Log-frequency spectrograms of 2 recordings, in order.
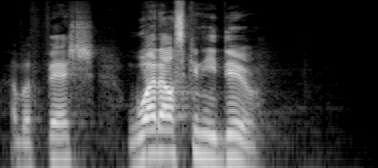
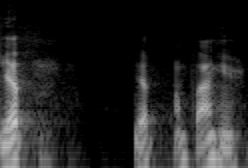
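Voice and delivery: feigned nonchalance; 3 semitones lower, 12 dB quieter than usual. Retold or imitated. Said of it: "like, he's in control".

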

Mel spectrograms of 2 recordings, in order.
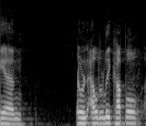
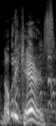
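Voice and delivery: louder, higher protest; mock protest; 4 semitones higher, 7 dB louder than usual. Pastor tells the old man nobody cares, protesting. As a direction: brush it off with a lively laugh in the voice. Retelling chat with elderly man.

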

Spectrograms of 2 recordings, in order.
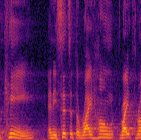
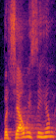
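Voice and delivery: higher, louder eager asking; eager question; 6 semitones higher, 5 dB louder than usual. A narrator's reading. Susan asking whether they will see Aslan, eager question.

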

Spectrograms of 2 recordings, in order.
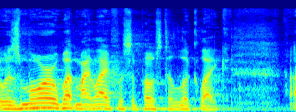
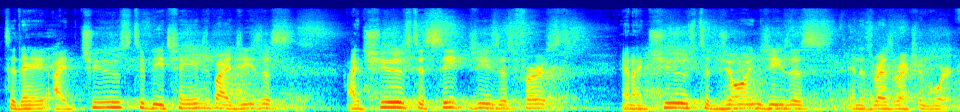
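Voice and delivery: slow, measured group affirmation; recited creed; slower than usual. Real, not acted. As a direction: recite it together, steady and solemn. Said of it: "if you guys will follow with me".

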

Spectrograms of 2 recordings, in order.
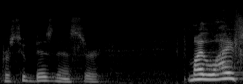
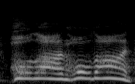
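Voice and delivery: higher, louder cry of hold on; desperate shout; 11 semitones higher, 9 dB louder, slower than usual. Retold or imitated. Indiana shouting to the slipping woman, desperate shout. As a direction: yell it while hanging on to her hand. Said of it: "he's kinda like".

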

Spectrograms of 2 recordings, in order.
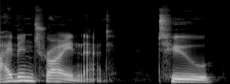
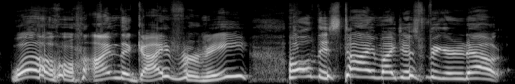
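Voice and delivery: excited realization; 12 semitones higher than usual. Real, not acted. Podcaster realizing he's the guy for him, high excited squeal. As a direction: squeal at the sudden revelation. Sudden self-discovery, laughing.

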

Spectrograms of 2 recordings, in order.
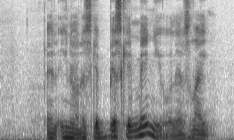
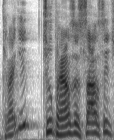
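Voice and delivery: higher, breezy entitled customer; a line-cutting lady, voiced higher and carefree; mock entitled lady; 10 semitones higher than usual. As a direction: airily cut the line. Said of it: "she's like".

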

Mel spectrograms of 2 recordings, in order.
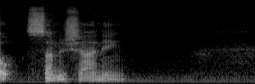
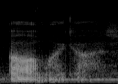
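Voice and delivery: slow breathy whisper; 5 semitones lower, 11 dB quieter, slower than usual. Real, not acted. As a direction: whisper it in disbelief. Exasperated aside.

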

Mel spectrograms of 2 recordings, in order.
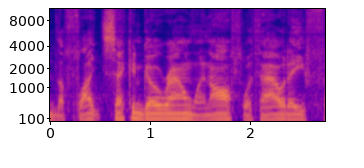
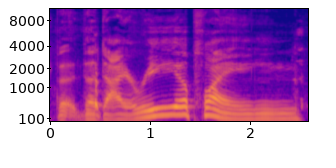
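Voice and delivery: slow, savoring diarrhea plane; drawn-out relish; much slower than usual. Acted. Savoring the silly phrase.

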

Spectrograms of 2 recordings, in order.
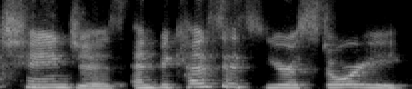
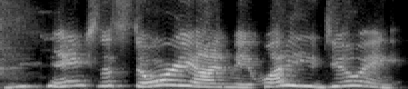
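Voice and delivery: higher and louder, an exasperated protest; exasperated complaint; 8 semitones higher, 6 dB louder than usual. Retold or imitated. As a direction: throw the question up at God in disbelief. Retold complaint to God.

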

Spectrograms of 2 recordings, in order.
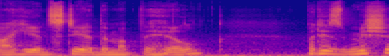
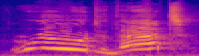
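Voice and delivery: much higher, loud ghoul shriek; shouting ghoul; 9 dB louder than usual. A narrator's reading. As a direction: shout it after them.

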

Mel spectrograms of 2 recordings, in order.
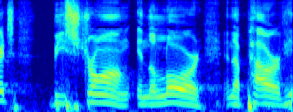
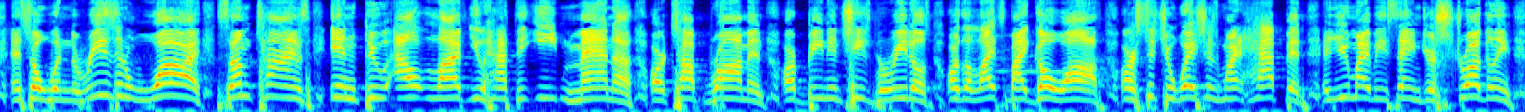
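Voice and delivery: loud, driving sermon delivery, pitched up; full-force preaching; 4 semitones higher, 9 dB louder than usual. Real, not acted. Preacher urging congregation to trust God's power, full-force preaching. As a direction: preach it hard, building in volume.

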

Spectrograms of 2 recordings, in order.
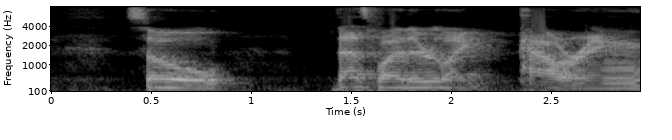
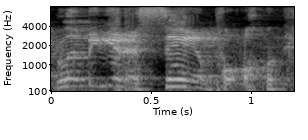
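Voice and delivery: mock Batman; 13 semitones higher, 4 dB louder than usual. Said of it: "Batman's like".

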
